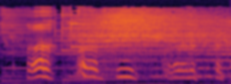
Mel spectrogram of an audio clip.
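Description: A sparkling cartoon chime shimmer over a soft held music note, with a cartoon character's short, high, gliding vocal sounds, about half a dozen of them.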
